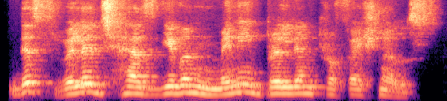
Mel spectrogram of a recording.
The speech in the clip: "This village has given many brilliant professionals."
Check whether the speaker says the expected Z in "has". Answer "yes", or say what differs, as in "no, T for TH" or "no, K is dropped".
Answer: yes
